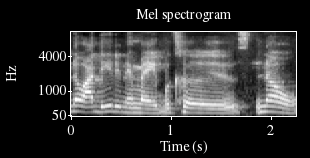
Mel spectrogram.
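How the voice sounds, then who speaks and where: A woman with a strong Southern US accent and ordinary pitch variation. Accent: Southern drawl, strong country. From US South. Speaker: content creator. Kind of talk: casual chat.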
